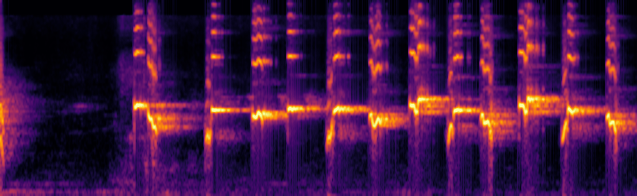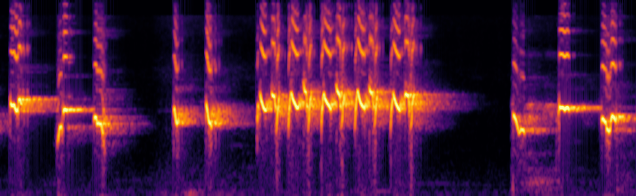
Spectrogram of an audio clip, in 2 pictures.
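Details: Sooty-headed bulbul singing a long rapid series, used to draw other bulbuls into song: a quick sequence of ringing whistled notes, then a dense trill-like burst near the end, with short pauses.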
